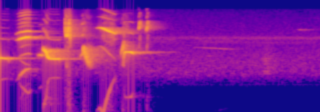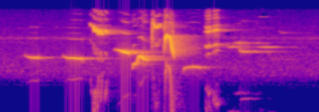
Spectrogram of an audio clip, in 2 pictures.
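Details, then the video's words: A rufous-brown solitaire delivers a quick tumbling phrase of bright slurred whistles and chips, falls silent for two seconds, then sings a longer, richer phrase of varied sweeping notes. "Canto do Sabiá Castanho | Rufous-brown Solitaire"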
